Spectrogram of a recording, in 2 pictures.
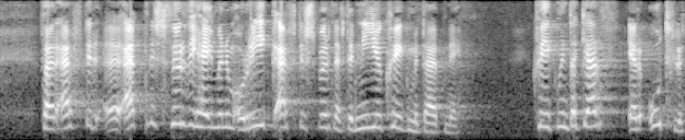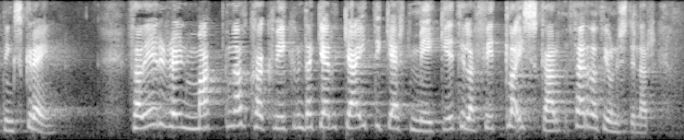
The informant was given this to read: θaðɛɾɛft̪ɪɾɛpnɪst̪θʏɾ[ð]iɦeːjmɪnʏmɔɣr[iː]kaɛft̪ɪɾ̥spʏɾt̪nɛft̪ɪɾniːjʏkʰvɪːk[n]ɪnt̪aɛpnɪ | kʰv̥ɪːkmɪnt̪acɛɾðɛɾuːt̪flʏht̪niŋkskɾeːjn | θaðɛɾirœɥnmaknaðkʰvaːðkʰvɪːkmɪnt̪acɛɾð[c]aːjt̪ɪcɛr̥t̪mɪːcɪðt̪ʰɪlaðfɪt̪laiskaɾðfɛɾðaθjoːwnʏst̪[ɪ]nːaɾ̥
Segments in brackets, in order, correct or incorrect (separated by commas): correct, correct, incorrect, correct, correct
